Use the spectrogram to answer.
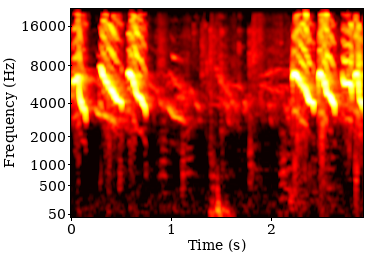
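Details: Morning lure song of an Oriental white-eye: quick runs of high, sweet descending whistles, about four notes a second, broken by a pause and a faint low thump before the twittering resumes.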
